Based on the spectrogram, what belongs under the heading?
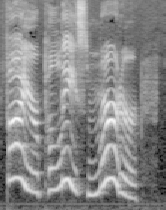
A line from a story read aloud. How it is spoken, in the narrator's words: out of the window at the top of her voice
